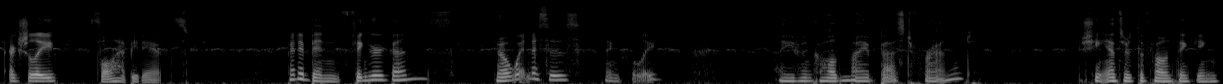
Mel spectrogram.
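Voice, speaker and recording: A woman's voice: sits low, gravelly, heavily acted. A woman playing a clumsy, sweetly awkward young woman smitten on a first date, speaking tenderly and playfully to the listener in a romantic audio roleplay. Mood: giddy, excited. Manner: tender, playful, hesitant, self-deprecating. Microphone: close USB microphone, dry room.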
